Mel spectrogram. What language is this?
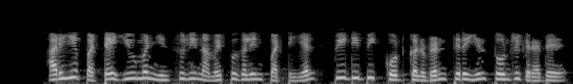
Tamil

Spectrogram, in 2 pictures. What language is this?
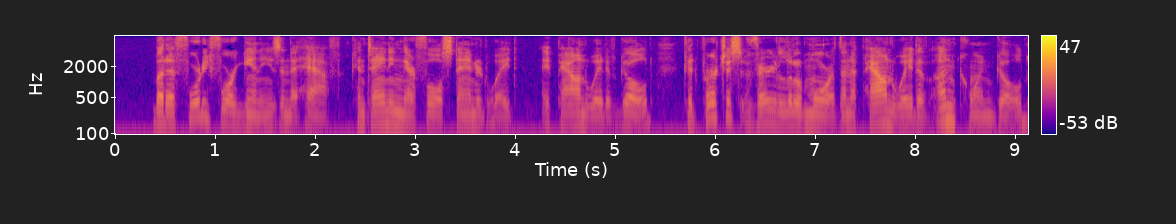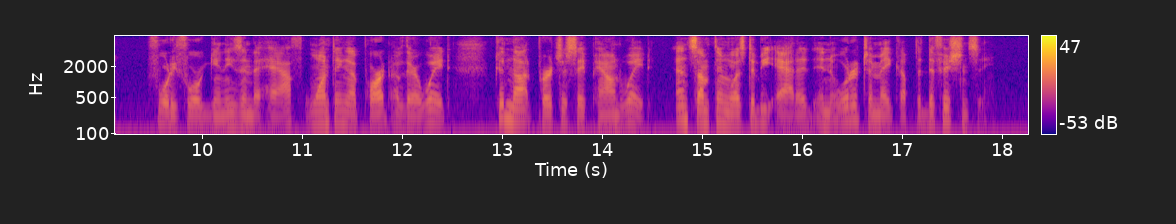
English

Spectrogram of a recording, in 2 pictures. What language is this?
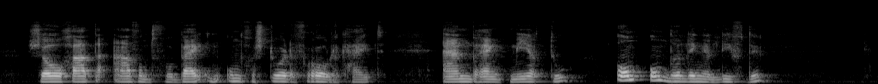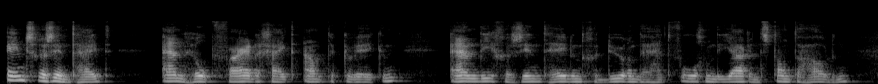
Dutch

